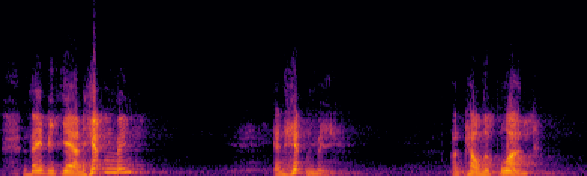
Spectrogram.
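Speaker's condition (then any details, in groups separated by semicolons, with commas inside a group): Severe cleft palate with lisp; congenital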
